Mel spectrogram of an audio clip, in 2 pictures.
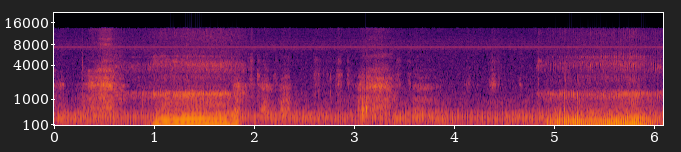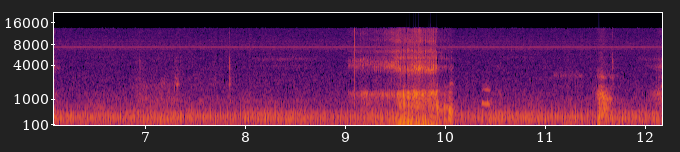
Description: My step-dad snoring...STILL!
